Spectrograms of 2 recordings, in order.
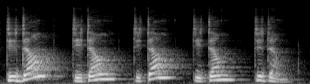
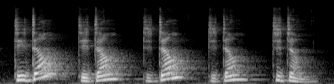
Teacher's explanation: a line of writing consisting of 10 syllables in a specific pattern of an unstressed syllable followed by a stressed syllable. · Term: iambic pentameter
